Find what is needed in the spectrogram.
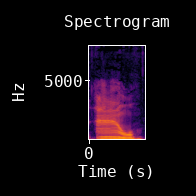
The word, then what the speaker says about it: Ow: Just wanted to check, my chiropractor is from Hong Kong and is called Brendan Ow. – I think that's pronounced O-W as in a shortened version of ouch.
